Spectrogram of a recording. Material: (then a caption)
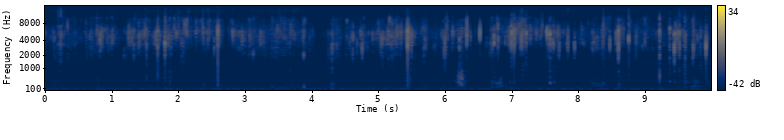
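Nylon mesh. Long-nailed fingers squeeze and scrunch small, foam-filled, pink and red glittery nylon-mesh scrub sponges close to a binaural ear microphone. The result is a dense, continuous stream of bright, crisp crinkling and crunching with many quick rustling bursts, almost no low end, and no words spoken.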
